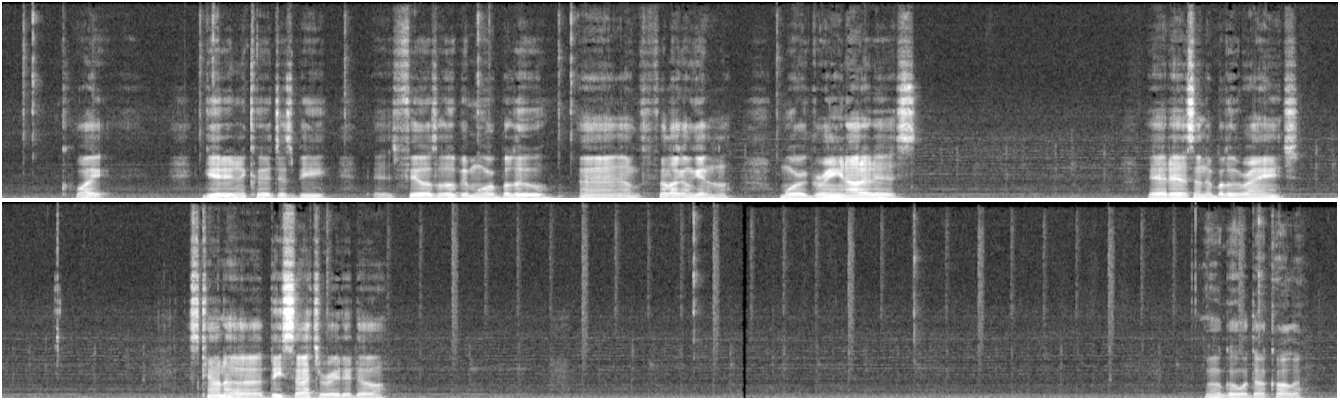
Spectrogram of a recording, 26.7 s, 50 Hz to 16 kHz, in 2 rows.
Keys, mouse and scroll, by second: 0.2 click, 0.2-2.6 scroll down 1, 5.6 click.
